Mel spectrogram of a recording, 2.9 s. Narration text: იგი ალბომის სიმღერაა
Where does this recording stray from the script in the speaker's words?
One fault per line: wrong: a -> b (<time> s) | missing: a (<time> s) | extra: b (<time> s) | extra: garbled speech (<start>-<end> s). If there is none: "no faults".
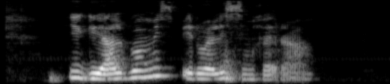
extra: პირველი (1.4 s)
